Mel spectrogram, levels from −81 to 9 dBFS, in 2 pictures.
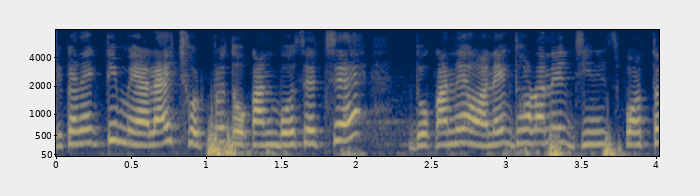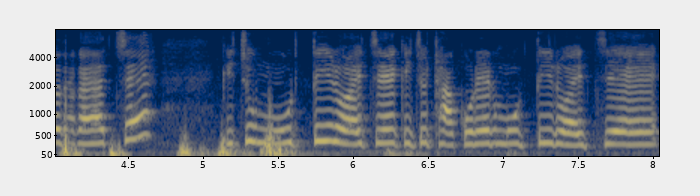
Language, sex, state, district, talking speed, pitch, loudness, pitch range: Bengali, female, West Bengal, North 24 Parganas, 140 wpm, 305 Hz, -18 LUFS, 285-325 Hz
